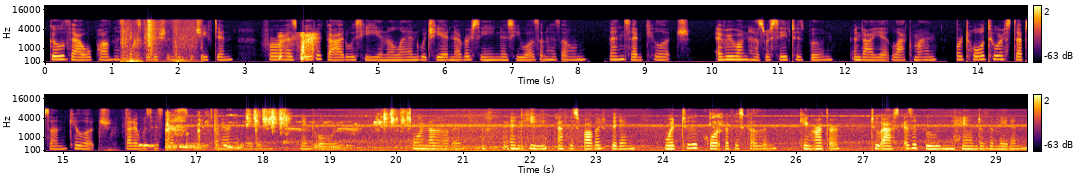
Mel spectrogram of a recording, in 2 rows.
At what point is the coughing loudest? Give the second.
4 s.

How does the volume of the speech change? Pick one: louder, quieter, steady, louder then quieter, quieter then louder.
louder.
